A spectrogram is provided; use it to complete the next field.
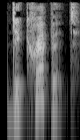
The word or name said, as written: decrepit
